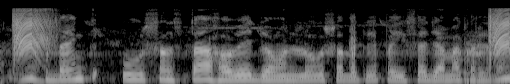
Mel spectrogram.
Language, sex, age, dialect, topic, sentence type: Bhojpuri, male, 18-24, Southern / Standard, banking, statement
